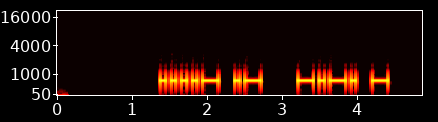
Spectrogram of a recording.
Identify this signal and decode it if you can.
Morse code, heard as a keyed tone, about 17 wpm, 700 Hz. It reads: 4A CT
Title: Field Day Exchanges Encore - 17wpm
